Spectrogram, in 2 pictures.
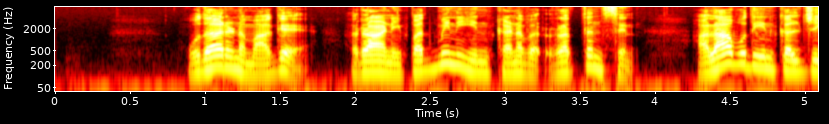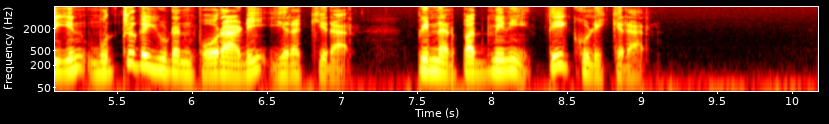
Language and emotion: Tamil, neutral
